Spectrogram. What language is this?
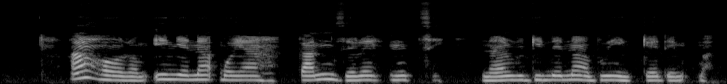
Igbo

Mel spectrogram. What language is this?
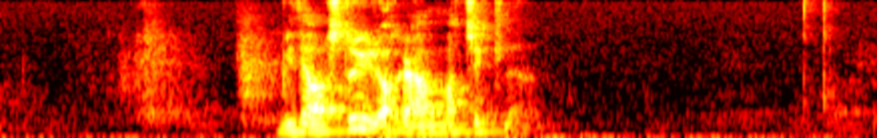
Faroese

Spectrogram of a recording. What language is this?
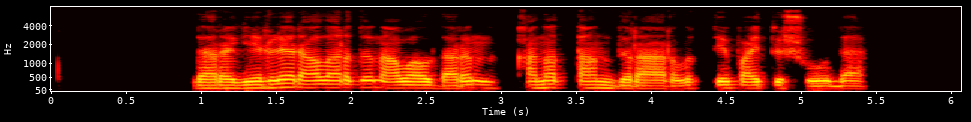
Kyrgyz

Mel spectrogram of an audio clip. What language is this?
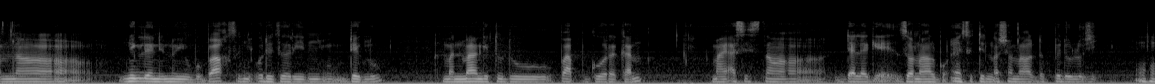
Wolof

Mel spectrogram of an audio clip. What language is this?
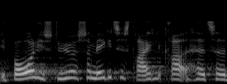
Danish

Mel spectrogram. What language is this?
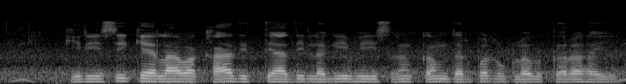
Magahi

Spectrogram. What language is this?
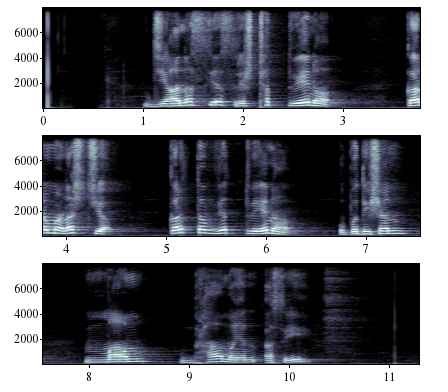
Sanskrit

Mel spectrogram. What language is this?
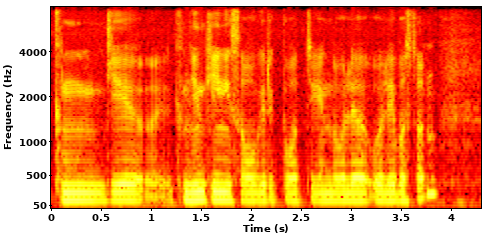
Kazakh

